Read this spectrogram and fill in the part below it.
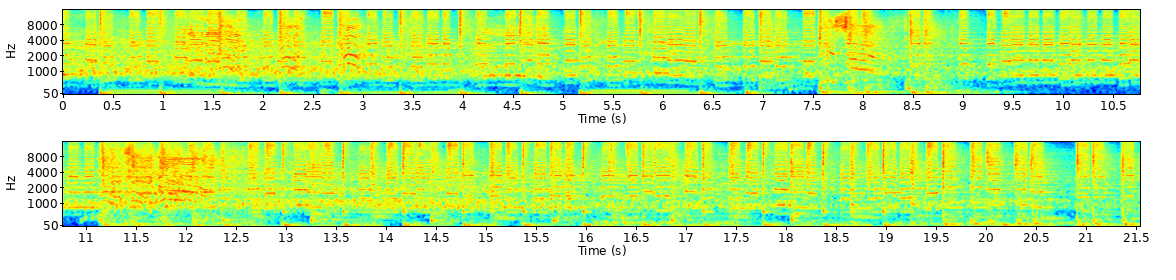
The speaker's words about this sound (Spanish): Quiero que todos hagamos palmas.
